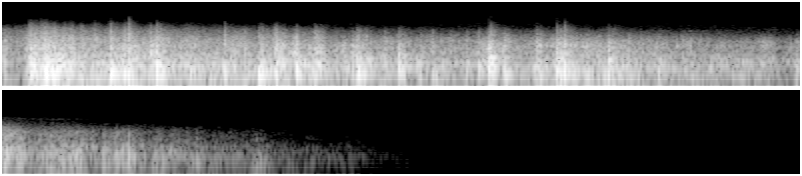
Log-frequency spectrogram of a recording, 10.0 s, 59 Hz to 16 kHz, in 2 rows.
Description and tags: Field-recording Thunder London England.
21st floor of balfron tower easter 2011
